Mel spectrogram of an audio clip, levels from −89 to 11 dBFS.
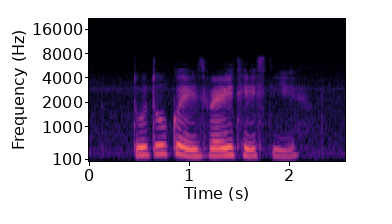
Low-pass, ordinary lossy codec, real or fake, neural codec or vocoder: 7.2 kHz; Opus, 64 kbps; real; none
